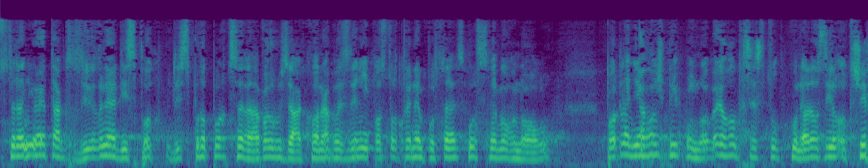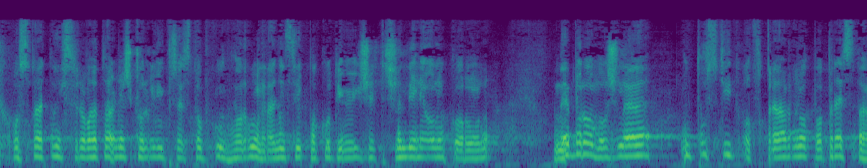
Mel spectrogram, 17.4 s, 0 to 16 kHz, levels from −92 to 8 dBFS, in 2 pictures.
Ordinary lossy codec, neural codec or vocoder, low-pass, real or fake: MP3, 48 kbps; codec, 24 kHz, 1.5 kbps, HILCodec; 10.8 kHz; fake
